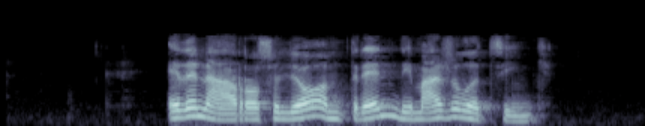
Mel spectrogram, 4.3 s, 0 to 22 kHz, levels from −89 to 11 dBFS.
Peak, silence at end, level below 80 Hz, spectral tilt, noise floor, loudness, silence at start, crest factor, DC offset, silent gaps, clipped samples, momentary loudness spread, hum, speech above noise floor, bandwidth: -2 dBFS; 0.75 s; -60 dBFS; -5 dB/octave; -76 dBFS; -17 LUFS; 1.1 s; 18 dB; under 0.1%; none; under 0.1%; 9 LU; none; 59 dB; 7.8 kHz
